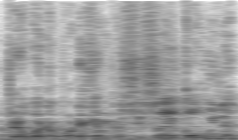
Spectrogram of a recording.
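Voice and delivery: ordinary talk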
